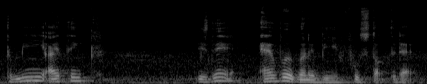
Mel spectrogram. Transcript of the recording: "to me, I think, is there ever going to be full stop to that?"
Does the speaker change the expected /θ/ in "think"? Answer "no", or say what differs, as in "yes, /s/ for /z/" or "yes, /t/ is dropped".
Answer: yes, /t/ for /θ/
